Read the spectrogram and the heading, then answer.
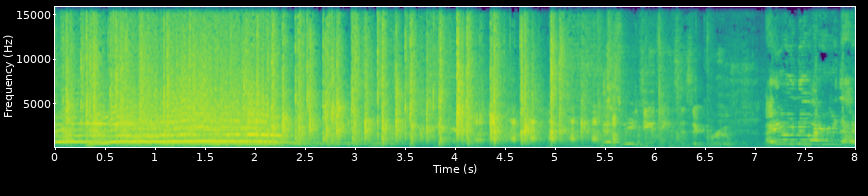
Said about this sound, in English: Are you clapping? This is why are we clapping? Why do we do anything, buddy? Because we're sheeple. Because everyone else is doing it.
